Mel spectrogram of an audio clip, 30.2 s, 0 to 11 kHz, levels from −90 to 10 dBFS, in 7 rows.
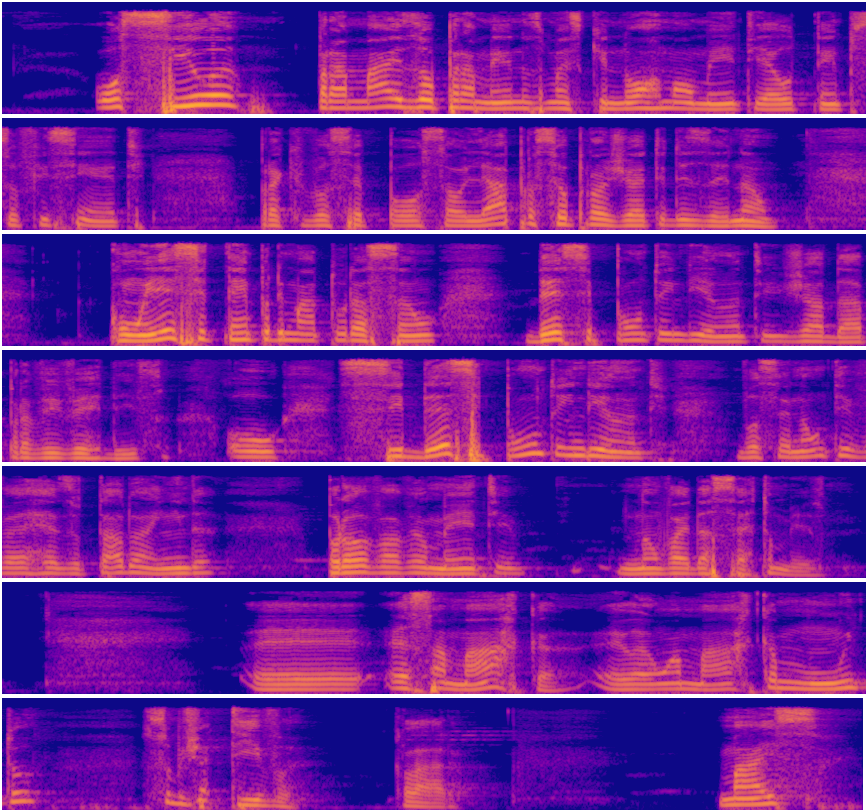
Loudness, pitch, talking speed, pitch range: -22 LUFS, 160 Hz, 130 wpm, 145-185 Hz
